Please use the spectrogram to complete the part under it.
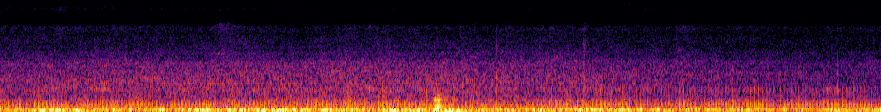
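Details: Domestic cat purring, a steady low rumble held evenly through the whole stretch without breaks, faint hiss above it.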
